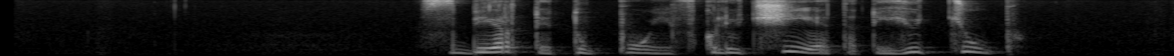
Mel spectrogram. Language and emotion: Russian, angry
